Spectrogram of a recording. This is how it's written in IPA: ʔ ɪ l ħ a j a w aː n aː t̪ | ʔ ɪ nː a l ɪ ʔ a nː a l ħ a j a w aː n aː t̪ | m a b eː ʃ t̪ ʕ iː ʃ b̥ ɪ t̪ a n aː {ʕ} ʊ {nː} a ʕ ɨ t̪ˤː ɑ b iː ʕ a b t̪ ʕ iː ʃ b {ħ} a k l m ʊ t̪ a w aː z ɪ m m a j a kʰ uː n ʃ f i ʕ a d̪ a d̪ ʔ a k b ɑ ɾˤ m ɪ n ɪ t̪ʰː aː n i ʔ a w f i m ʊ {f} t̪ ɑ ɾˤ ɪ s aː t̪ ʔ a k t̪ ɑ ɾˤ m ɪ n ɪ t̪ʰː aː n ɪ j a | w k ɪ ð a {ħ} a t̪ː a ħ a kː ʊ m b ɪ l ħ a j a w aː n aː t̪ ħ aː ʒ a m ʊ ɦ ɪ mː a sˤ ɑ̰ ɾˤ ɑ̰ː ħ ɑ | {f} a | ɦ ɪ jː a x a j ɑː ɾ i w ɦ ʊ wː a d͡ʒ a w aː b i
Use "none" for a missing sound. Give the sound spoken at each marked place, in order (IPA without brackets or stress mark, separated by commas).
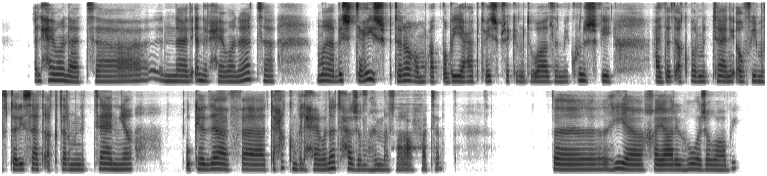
ɣ, mː, ʃ, f, f, f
